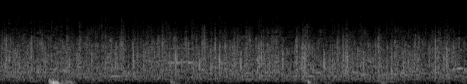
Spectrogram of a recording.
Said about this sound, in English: Somebody, you need to shout yes right now. Clap your hands and just love him for a moment.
